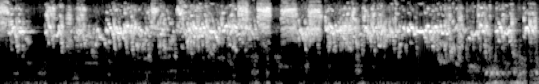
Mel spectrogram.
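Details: Budgerigars, a breeding pair of love birds, chirping continuously in dense, buzzy, high warbled chatter with scratchy notes running almost without pause.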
